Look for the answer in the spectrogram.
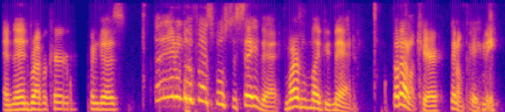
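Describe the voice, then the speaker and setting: A man co-hosting a casual entertainment news chat, halting as he searches for words. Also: a little high, huge pitch swings, gravelly. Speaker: podcast co-host presenting news. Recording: dull lo-fi sound.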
